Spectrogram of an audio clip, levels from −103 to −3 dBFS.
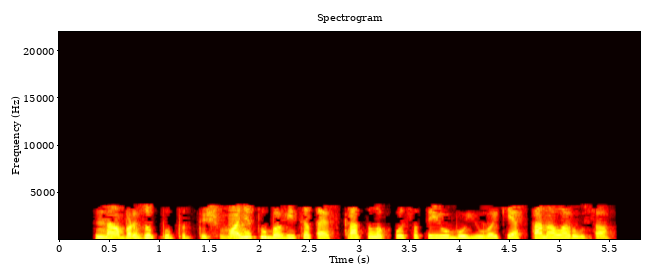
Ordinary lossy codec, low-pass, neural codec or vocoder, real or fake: MP3, 16 kbps; 3.6 kHz; none; real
